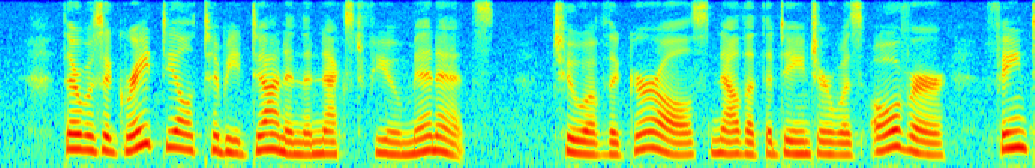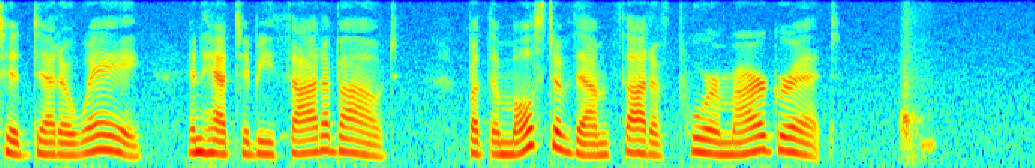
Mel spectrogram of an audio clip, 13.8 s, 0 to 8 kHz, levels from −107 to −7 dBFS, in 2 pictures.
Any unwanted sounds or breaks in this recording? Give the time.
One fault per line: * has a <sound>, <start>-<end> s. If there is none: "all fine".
* has a whoosh, 12.9-13.2 s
